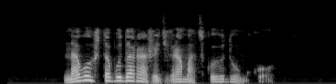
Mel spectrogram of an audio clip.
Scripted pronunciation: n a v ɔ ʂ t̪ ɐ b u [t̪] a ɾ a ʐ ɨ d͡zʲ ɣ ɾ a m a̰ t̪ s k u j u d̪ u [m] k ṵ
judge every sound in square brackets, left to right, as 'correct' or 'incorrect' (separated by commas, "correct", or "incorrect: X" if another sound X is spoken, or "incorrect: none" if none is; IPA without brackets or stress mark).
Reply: incorrect: d̪, correct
